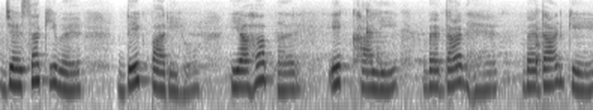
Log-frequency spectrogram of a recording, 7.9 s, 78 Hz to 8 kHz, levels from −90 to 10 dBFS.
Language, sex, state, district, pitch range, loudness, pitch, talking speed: Hindi, female, Chhattisgarh, Korba, 190-240 Hz, -19 LUFS, 210 Hz, 115 wpm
